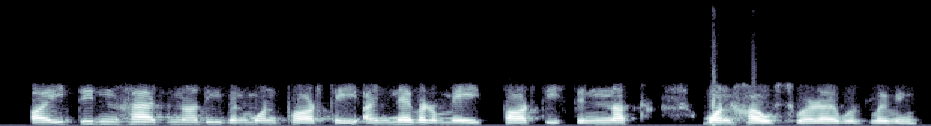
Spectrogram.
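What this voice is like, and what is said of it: European accent. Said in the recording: “I can hear by your accent ... that's Europe”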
